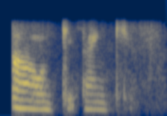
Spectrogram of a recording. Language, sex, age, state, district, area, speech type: Tamil, female, 18-30, Tamil Nadu, Nilgiris, rural, conversation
